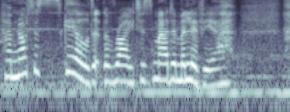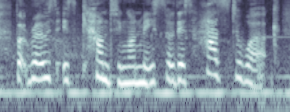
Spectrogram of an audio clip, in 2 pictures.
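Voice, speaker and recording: An actress playing an anxious young mystic in a game cutscene, speaking earnestly and pleading with trembling worry. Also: female voice, a little high, normal speed, music in the background, lightly acted.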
